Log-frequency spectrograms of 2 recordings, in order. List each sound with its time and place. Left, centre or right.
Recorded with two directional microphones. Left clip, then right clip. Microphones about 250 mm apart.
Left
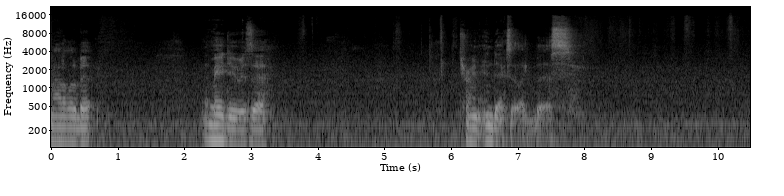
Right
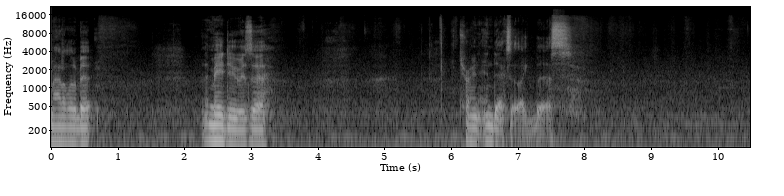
0.0 s a sound: right
2.4 s speech: right
6.1 s speech: centre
